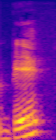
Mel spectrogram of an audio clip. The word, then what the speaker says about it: Б: son le b b c'est pas un B comme en français avec un B accent aigu c'est un B un B un peu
